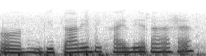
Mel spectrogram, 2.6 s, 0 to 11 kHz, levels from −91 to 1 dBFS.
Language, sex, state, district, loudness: Hindi, female, Jharkhand, Palamu, -17 LUFS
